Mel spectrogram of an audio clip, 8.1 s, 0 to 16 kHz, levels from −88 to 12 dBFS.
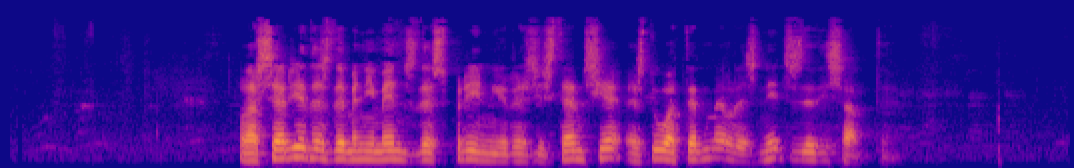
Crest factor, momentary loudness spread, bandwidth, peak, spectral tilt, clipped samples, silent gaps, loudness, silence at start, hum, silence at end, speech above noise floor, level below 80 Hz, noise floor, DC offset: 20 dB; 11 LU; 11.5 kHz; -8 dBFS; -4 dB/octave; under 0.1%; none; -26 LUFS; 1.8 s; none; 1.6 s; 44 dB; -78 dBFS; -70 dBFS; under 0.1%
